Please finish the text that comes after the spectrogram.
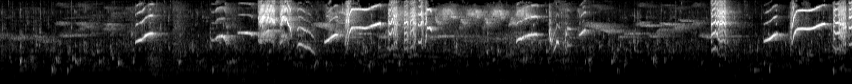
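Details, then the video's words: Master-recording song of an oriental magpie-robin for training birds: dense, varied whistles and harsh buzzy bursts, with rising and falling sweeps strung into long, busy phrases, and faint water in the background. "Masteran Kacer Gacor Tajam Full Isian"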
